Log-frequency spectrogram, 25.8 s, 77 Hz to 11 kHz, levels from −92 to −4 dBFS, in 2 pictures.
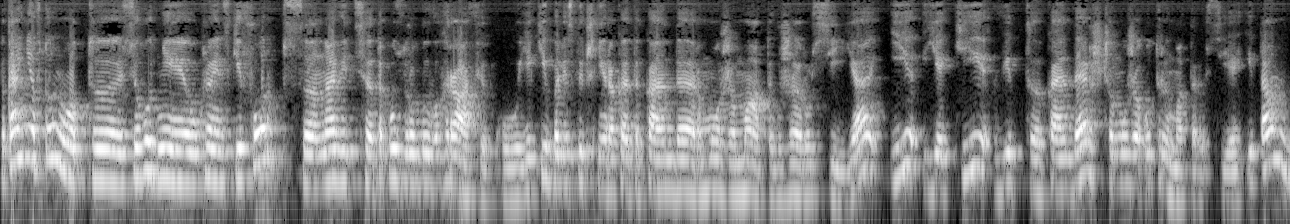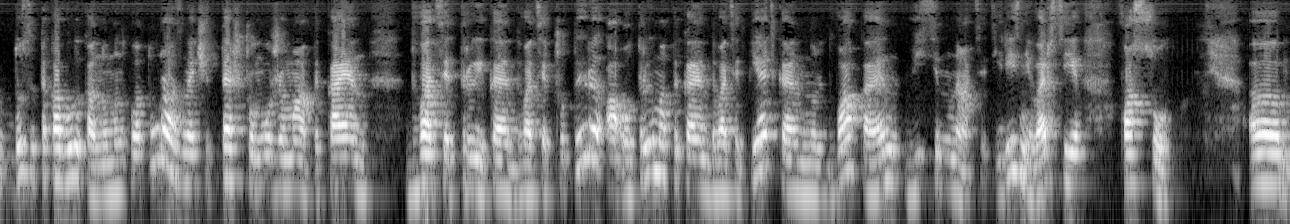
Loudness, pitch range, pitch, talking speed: -15 LUFS, 165-210 Hz, 185 Hz, 125 wpm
